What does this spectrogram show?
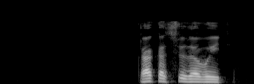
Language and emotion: Russian, neutral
